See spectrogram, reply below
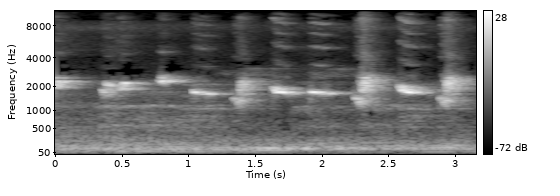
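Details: A caged yellow-vented bulbul kept for bird contests sings at home during the corona period: clear fluty slurred whistles, some rising, some falling, in a quick uneven run over a soft low rumble.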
